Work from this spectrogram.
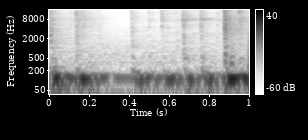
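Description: Quick typing on a computer keyboard while entering text into a Dreamweaver web page, a close run of crisp key clicks with no voice.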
